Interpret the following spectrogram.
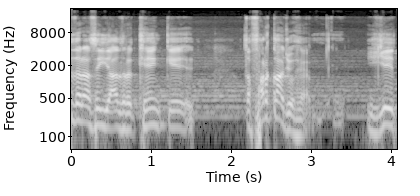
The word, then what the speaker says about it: تفرقہ: جو ہم کہتے ہیں اس کا درست تلفظ جو ہے وہ تفرقہ ہے، یعنی فاعل۔ جی ہاں، یعنی بالعموم اس کو تفرقہ فعول کے وزن پر بولا جاتا ہے، تو ایسا نہیں ہے، بلکہ تفرقہ فاعل، تفرقہ علم۔ تو جب بھی لفظ تفرقہ کو کہیں باندھیں شاعری کے اندر یا ویسے گفتگو کے اندر اس کو بولیں تو اس کو اپنے فاعل کے وزن پہ جو ہے وہ بولنا اور لکھنا ہے۔ اب دلیل کے طور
